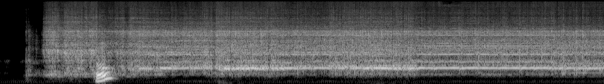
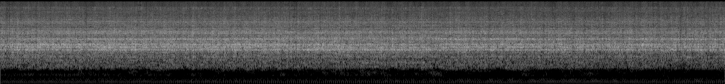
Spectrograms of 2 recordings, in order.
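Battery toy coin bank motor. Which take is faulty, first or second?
first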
